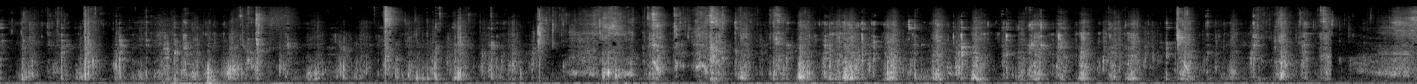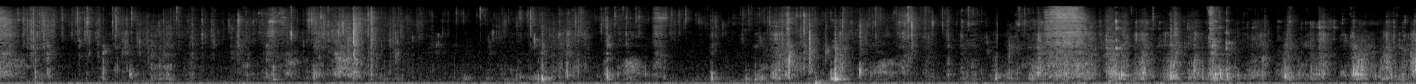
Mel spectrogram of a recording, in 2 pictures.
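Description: Close-miked eating of seasoned fried chicken by two people: a dense run of sharp crunching bites and chewing clicks mixed with wet mouth sounds, thinning out for a stretch in the middle.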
